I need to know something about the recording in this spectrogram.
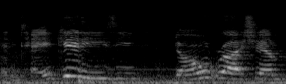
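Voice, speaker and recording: A young female performer playing a steady, practical male farmer giving orders in a storybook stage reading. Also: high voice, slow pace. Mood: calm, commanding. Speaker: student reader's theatre performer. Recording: echoey room, noisy, distant mic.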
